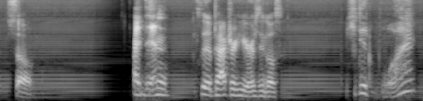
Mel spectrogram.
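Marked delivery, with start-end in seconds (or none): 3.5-4.2 acted disbelief climbing to a high pitch; mock-stunned lover's high-pitched questioning. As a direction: start hushed, then rise into astonishment. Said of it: "seems actually stunned by that".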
